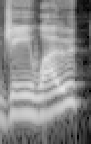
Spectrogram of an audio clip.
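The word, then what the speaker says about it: João: It's, I believe you pronounce it J-Wow, is how you say Joao.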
